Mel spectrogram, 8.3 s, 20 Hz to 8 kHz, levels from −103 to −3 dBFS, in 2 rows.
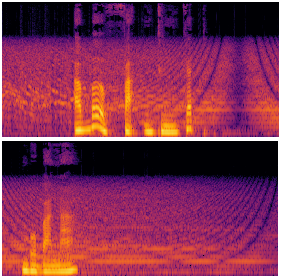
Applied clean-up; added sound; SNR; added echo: none; Guitar; 15 dB; none.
